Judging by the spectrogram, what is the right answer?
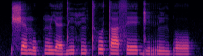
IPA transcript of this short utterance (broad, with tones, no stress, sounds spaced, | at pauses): ʃ ɛ˦ m ʊ˨ kʷ ũ˦ j ɛ˨ d ĩ˦ h ĩ˦ tʰ ʊ˦ t a˦ s eː˦ ɡ i˨ r ĩ˨ ɡ͡b oː˨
